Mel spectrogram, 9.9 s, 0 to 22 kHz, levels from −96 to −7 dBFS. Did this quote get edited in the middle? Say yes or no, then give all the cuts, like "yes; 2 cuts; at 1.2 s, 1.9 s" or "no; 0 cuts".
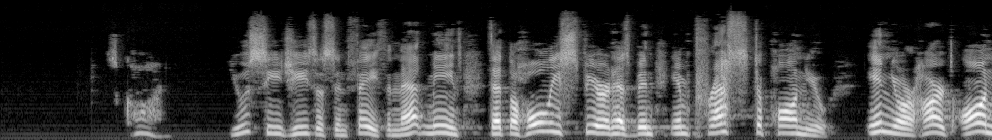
no; 0 cuts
